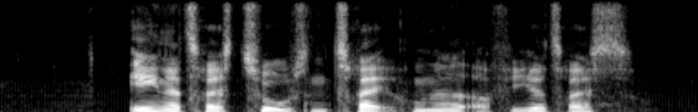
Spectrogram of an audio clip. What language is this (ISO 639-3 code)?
dan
